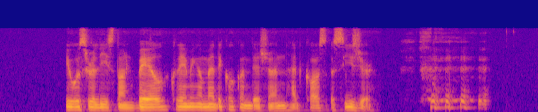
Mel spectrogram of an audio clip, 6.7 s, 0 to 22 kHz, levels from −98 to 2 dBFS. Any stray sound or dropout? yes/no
yes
